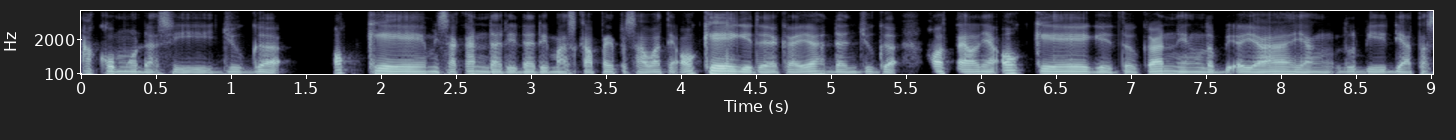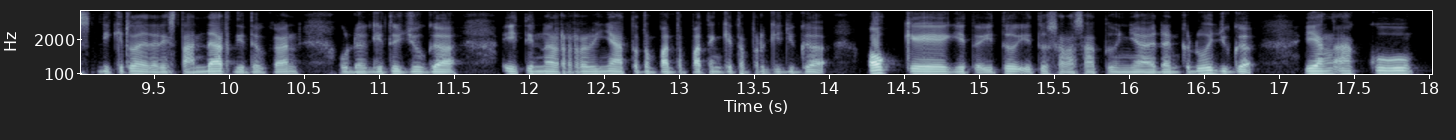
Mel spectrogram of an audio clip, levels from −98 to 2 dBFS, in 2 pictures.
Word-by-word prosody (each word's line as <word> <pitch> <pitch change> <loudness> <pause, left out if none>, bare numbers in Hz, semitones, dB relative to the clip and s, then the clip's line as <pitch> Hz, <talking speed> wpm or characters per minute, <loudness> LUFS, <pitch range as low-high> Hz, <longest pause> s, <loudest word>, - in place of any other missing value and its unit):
akomodasi 95 -5 -3
juga 90 0 -2 0.3
oke, 115 -6 +2
misalkan 105 +1 -2
dari 95 -2 -1
dari 95 -1 -1
maskapai 95 0 -2
pesawatnya, 95 +1 -2
oke, 115 -1 +6
gitu 100 -2 +1
ya, 95 -1 0
Kak, 95 -1 0
ya, 110 - +3
dan 95 0 -2
juga 100 +1 -4 0.2
hotelnya 100 0 +2
oke, 105 -6 +2
gitu 95 -1 -3
kan. 110 +1 +3
Yang 95 -1 -2
lebih, - - -5
eee, 95 0 +2
ya 95 - +3 0.3
yang 95 -1 -7
lebih 95 0 -5
di 100 - -3
atas - - -6
dikitlah 110 -4 -1
dari 95 0 -2
standar, 100 +4 +3
gitu 95 -1 -5
kan. 100 +2 -1 0.3
Udah 95 -1 -3
gitu 105 +3 -2
juga, 100 0 +1 0.2
itinerary-nya 105 0 -1
atau - - -7
tempat-tempat 100 0 0
yang 95 - -8
kita 100 - -5
pergi 100 0 -10
juga - - 0 0.3
oke, 110 -6 +7
gitu. 100 -1 -3
Itu 95 +4 -3
itu 100 - -4
salah 95 -1 -4
satunya 95 0 -3
dan 95 -1 -3
ke-2 120 - +1
juga, 110 - 0 0.3
yang 115 0 +4
aku 120 +1 +2
100 Hz, 175 wpm, -25 LUFS, 95-110 Hz, 0.3 s, oke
